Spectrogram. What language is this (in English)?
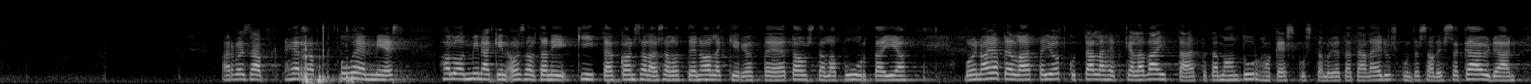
Finnish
